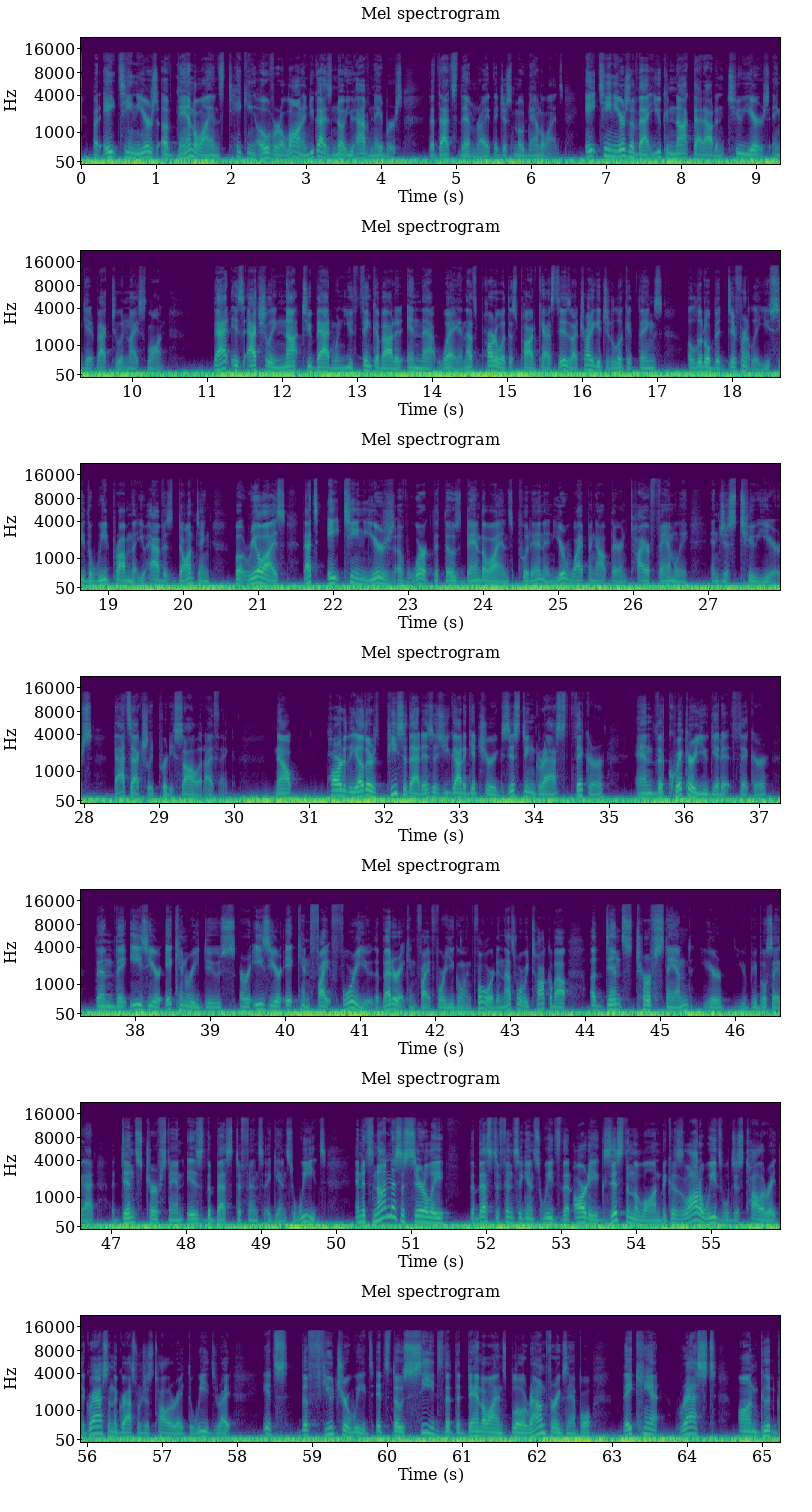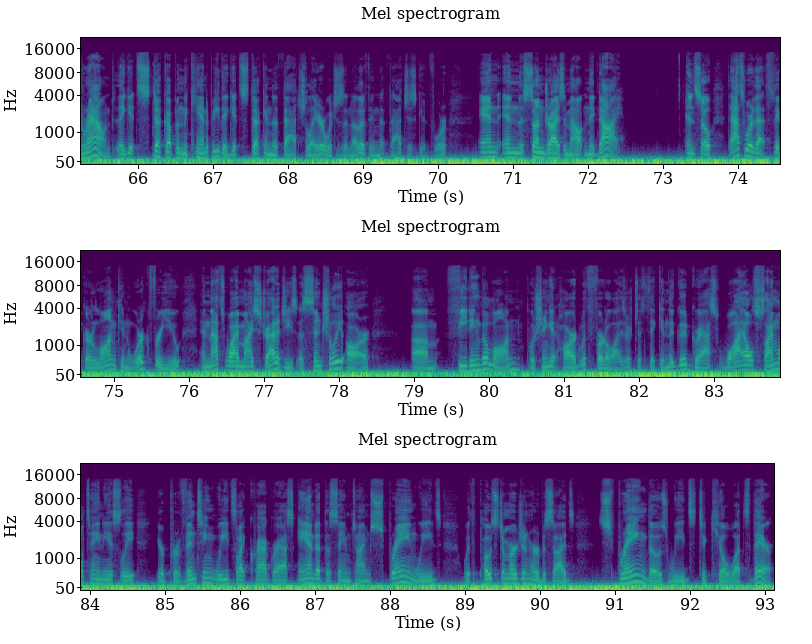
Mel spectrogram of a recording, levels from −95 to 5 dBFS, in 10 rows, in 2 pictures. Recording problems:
low rumble; noticeable; throughout; 15 dB below the speech

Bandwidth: 14.5 kHz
